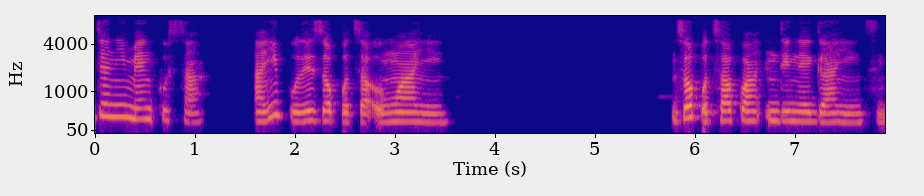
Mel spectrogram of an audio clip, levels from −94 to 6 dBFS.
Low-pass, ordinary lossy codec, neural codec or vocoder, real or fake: 7.2 kHz; none; codec, 16 kHz in and 24 kHz out, 1 kbps, XY-Tokenizer; fake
